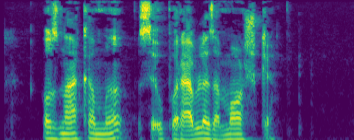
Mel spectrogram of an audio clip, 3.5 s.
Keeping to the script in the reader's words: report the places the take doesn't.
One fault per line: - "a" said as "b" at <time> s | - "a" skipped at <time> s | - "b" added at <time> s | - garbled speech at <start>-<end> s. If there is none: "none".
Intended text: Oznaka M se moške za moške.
- "moške" said as "uporablja" at 1.6 s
